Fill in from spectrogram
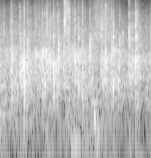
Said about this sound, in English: So I just want to say thank you so much, and I applaud you and applaud each other.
